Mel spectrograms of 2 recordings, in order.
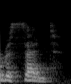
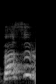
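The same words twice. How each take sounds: First: Bessent with the second syllable stressed, buh-SENT. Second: Bessent with the first syllable stressed, BESS-ent. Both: Shown as a demonstration. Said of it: "so I said it wrong both times".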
